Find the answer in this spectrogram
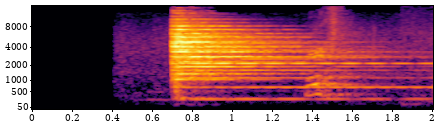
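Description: A boxing ring bell struck once, a bright metallic clang that rings on and slowly fades.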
